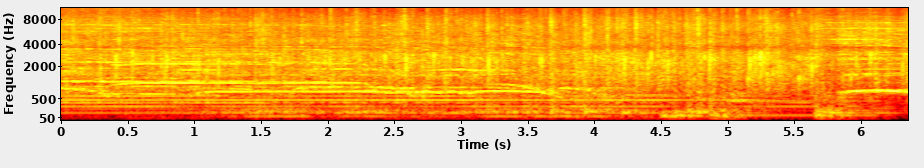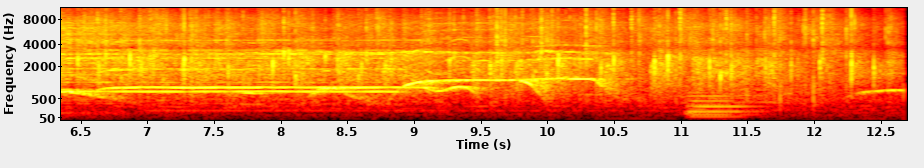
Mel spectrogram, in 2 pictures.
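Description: A live band with horns and violin holds sustained chords under a female lead singer's ornamented vocal; about six seconds in the band cuts out and she sings a long, runs-laden line alone over audience cheering. Near the end the band comes back in with short chord hits.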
